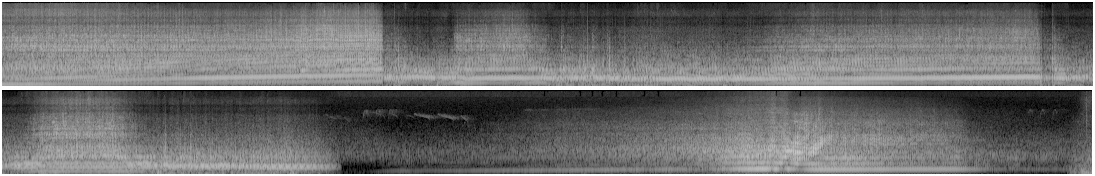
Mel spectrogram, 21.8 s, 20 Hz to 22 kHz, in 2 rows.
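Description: A Lotus Evora's Toyota 2GR-FE V6 engine revs hard and climbs steadily, drops off abruptly, then surges again in a second loud rev with no talking.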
